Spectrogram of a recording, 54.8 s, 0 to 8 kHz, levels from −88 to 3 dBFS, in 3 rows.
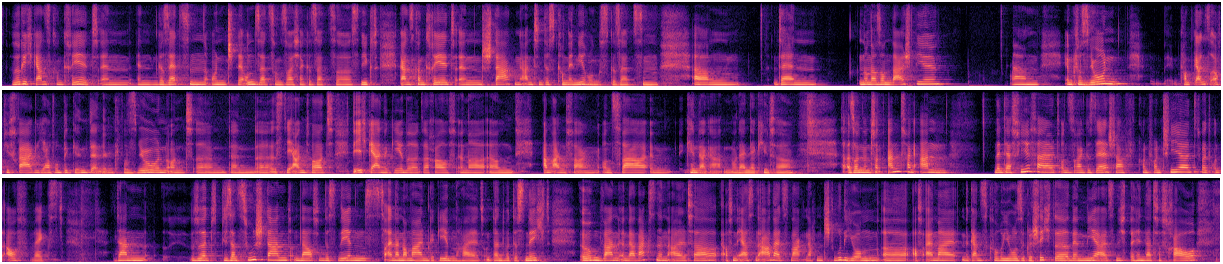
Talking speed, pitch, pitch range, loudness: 125 wpm, 180 Hz, 170-195 Hz, -19 LUFS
